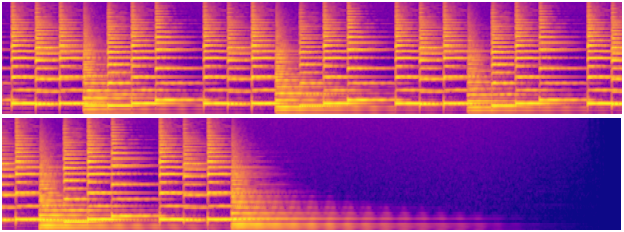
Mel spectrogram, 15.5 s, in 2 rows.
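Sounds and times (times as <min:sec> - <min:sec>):
V-Piano digital piano: 0:00.0 - 0:11.9.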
